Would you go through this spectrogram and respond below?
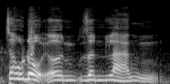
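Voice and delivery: high, tearful pleading, slowing at the end; a son pleading to find his drowned father. A narrator's reading. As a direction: beg the villagers desperately for help. Son begs villagers to find father.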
